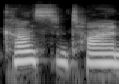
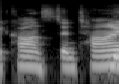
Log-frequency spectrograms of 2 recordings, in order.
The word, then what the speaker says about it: Constantine: an effort to say Constantine, because they're not especially- just saying it's about the pronunciation. yeah, Like Alan Moore says, regardless of accent, it's Constantine.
